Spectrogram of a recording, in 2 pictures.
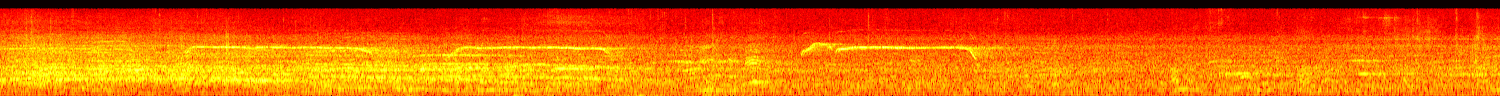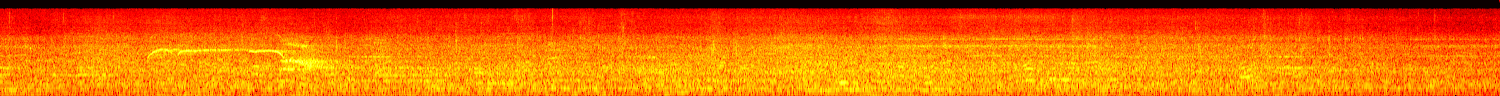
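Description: A car engine hums as it moves slowly nearby.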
